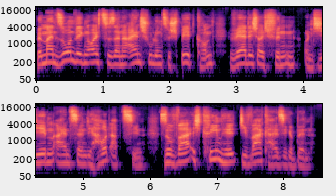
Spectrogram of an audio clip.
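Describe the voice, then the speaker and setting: Man voicing a fierce storybook warrior mom, high and sharp, dry close sound. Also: moderate pace, few pauses, dry recording. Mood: threatening. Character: fierce warrior mother, bold and commanding.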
